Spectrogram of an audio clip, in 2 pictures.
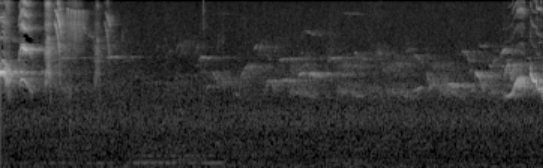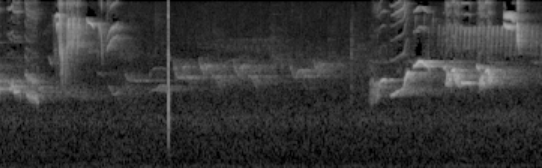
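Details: Birds in spring sing in separate bursts of sweet twittering and high trills, with quiet gaps between phrases and one sharp click midway.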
